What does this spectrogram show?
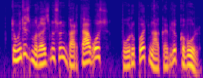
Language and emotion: Kashmiri, angry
